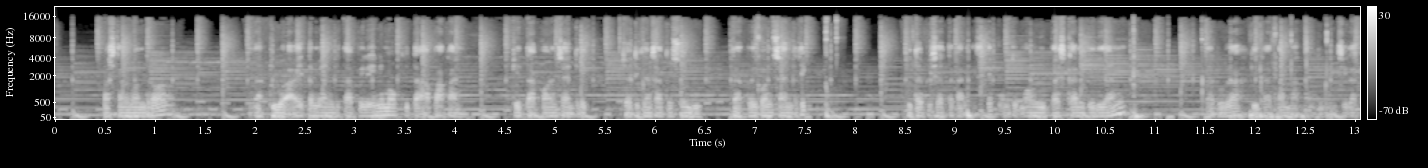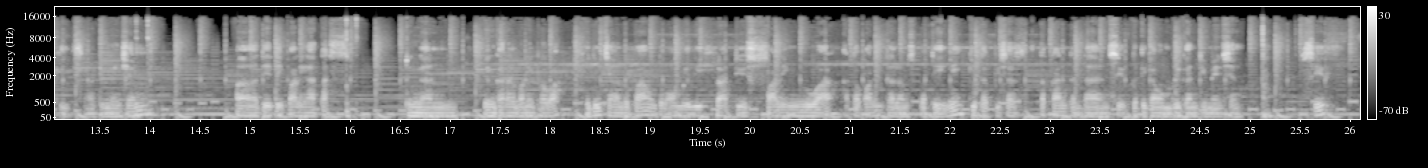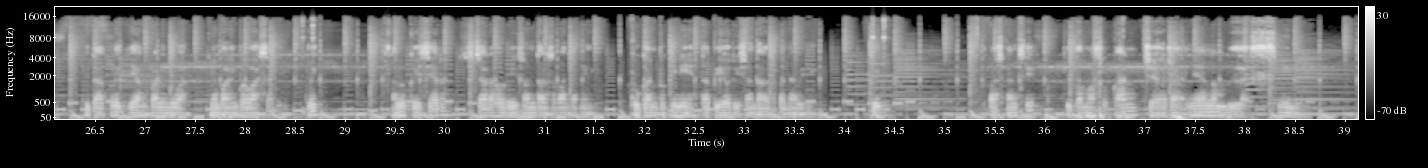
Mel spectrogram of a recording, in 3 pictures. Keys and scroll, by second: 9.1 Escape.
